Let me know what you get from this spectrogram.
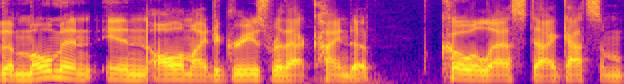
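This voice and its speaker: The recording is very clean with a silent background. A man speaks with a slight Midwestern accent and fairly even intonation. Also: dry, close sound with no echo. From Michigan, US Midwest. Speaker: military band saxophonist. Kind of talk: podcast interview.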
